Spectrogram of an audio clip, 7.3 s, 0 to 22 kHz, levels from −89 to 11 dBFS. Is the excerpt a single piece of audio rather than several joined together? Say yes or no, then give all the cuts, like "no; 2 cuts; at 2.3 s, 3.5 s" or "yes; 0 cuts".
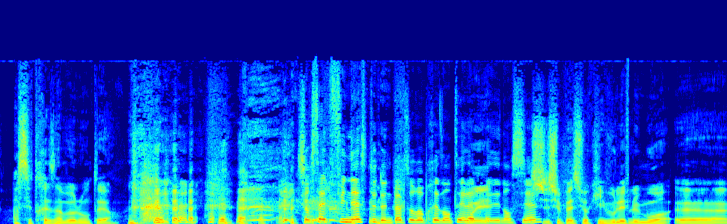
no; 3 cuts; at 3.3 s, 4.0 s, 6.3 s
